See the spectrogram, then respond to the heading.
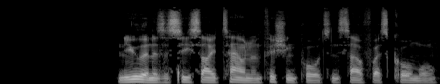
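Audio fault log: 1.78–1.80 s, loud pop: between "is a" and "town and fishing port", a single sharp pop about 10 dB above the speech lands on top of it while the speech carries on underneath, likely a brief voltage pulse from a plug, switch, static discharge or driver glitch.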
